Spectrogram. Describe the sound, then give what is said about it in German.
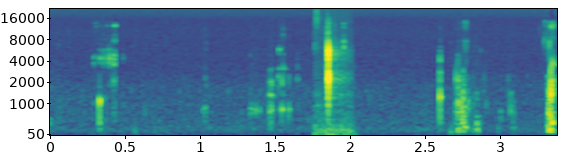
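Sipping and swallowing a drink: a few faint, wet mouth clicks scattered across near silence, with one louder gulp in the middle. “Ich muss kurz was trinken.”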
